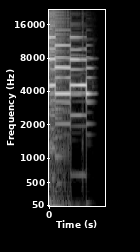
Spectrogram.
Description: hi-percussion, techno; Techno ID; single-drums

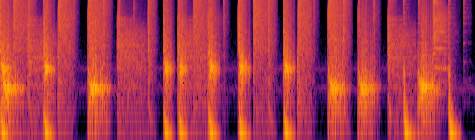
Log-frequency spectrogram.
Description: Beat, Industrial

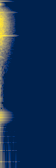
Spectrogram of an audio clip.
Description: Ana Metal, Yamaha DTXpress-II snare

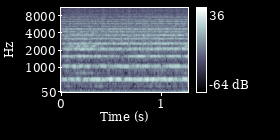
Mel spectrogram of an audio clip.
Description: TREM VIOLINS

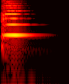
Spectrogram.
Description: STR VLN, Solo Instruments; Vln Misc; Miroslav Vitous

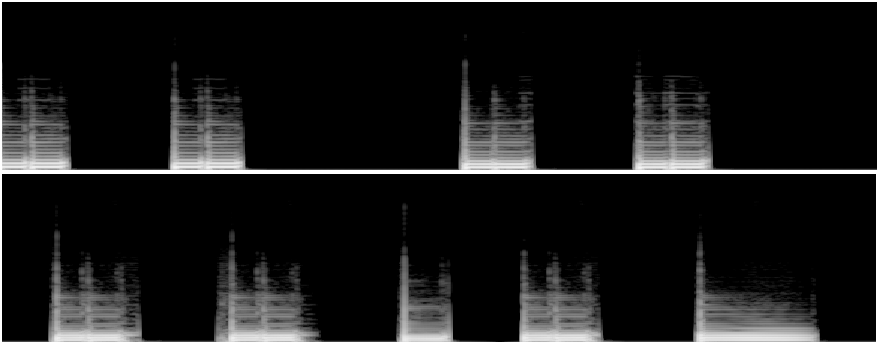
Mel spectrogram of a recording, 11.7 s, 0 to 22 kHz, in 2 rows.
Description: Bass Ending, Indie Rock; Sonic Foundry (Sony Creative Software); Indie Rock Anthems; Session 12 - Spaced Out Knoll

